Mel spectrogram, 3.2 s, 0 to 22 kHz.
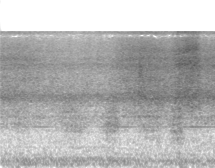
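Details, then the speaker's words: Luxaire package HVAC unit after blower motor replacement, drawing about 8 amps against 9.4 rated: steady airy rush of moving air, no knocking, rubbing or belt squeal; blower running smooth and normal. "9.4 i'm at 8 amps which is good i'm going to leave it alone 8 amps hey damn it's not bad i'm good with that"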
